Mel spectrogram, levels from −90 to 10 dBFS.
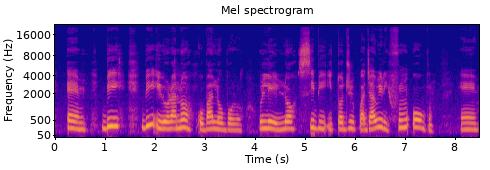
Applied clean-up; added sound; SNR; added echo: none; none; none; none.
